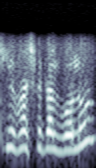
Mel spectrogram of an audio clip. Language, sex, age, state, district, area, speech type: Bengali, female, 30-45, West Bengal, Dakshin Dinajpur, urban, conversation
